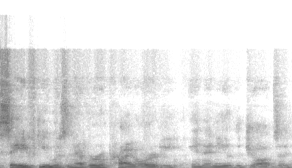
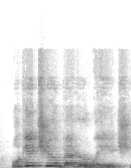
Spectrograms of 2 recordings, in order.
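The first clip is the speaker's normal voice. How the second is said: high-pitched, hurried-to-please appeasing voice; imitated placating bosses; 12 semitones higher, 9 dB louder than usual. Management promises worker a better wage, high placating voice. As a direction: mimic management soothing a complainer, pitched way up.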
